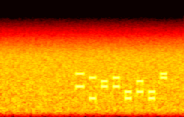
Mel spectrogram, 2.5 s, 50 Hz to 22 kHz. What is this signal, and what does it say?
Multi-frequency trunk signalling (R1, as on North American trunks), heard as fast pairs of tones, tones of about 80 ms, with phone line noise. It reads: KP 769151 ST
